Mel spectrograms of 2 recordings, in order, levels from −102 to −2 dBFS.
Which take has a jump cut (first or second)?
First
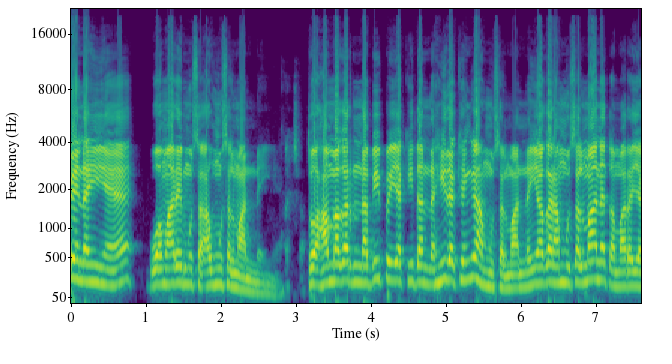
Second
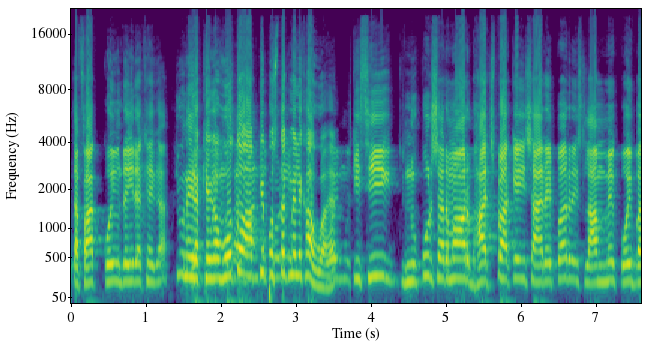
second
